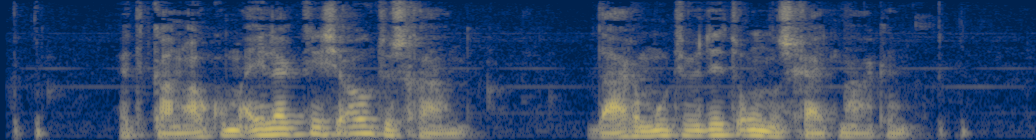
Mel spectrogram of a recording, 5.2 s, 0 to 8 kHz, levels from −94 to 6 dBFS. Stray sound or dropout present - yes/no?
no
